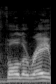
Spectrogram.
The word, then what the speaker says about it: Volare: I am always a stickler for pronunciation, and I want to be correct. So apparently that's Volare, which, yeah, everything, if you didn't realize, is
